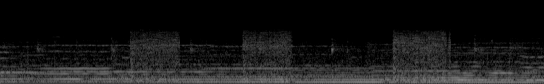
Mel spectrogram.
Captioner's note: electricity crackling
